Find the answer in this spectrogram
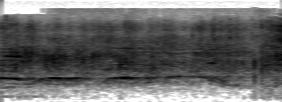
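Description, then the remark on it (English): An audience claps their hands together in a dense, continuous wash of applause, steady and fairly loud throughout, with a faint sustained tone running beneath the clapping. “I wish you clap your hands right there.”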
